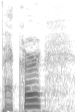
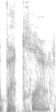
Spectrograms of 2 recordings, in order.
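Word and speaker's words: Vaquer: Stephanie Vakur or sorry Stephanie Vair defending her title against Fallen Hen. I'm gonna get her last name right. It's I I thought to me it's Vakur.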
